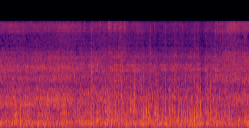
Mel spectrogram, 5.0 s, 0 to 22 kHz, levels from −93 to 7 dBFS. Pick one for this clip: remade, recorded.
recorded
